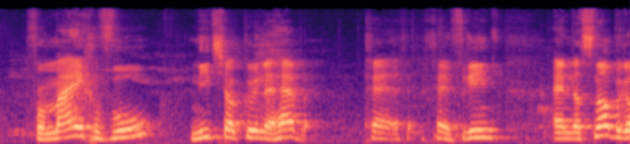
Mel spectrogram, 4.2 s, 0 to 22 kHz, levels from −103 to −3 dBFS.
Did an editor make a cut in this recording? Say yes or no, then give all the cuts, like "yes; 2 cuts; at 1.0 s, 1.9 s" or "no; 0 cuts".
yes; 1 cut; at 2.4 s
